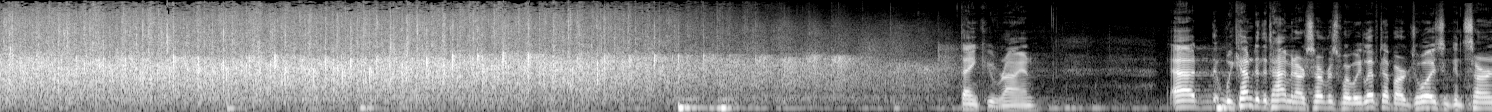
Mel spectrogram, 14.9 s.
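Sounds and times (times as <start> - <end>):
audience applause: 0.0 - 9.6
speech: 9.6 - 10.5, 11.7 - 14.9.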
